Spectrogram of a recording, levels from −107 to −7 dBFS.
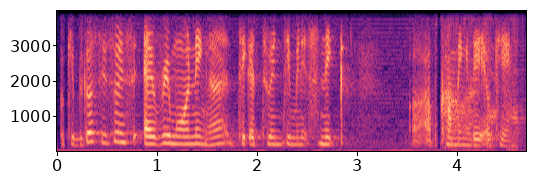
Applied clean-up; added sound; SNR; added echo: none; none; none; none.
